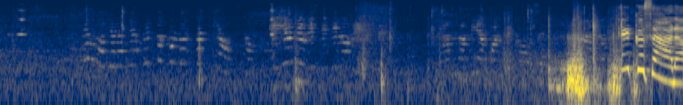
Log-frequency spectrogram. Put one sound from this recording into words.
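A young girl chatters and squeals excitedly close by.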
